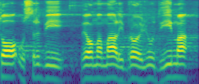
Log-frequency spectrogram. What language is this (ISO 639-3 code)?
srp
